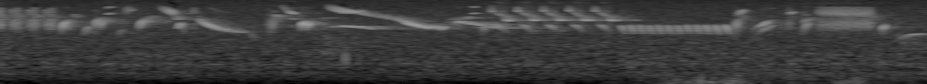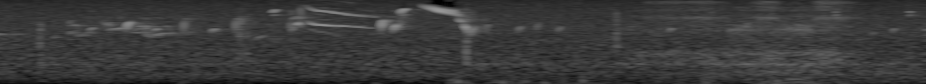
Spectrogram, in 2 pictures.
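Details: Goldfinch calling in Brandon: high twittering calls, swept chirps and a short buzzy trill, scattered through a busy outdoor background with some low rumbling noise.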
